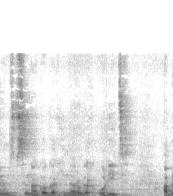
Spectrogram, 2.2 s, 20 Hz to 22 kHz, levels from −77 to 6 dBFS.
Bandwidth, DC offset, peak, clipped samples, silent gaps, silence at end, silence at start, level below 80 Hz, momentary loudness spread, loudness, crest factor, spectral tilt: 16.5 kHz; under 0.1%; -8 dBFS; under 0.1%; none; 0 s; 0 s; -54 dBFS; 7 LU; -28 LUFS; 20 dB; -5 dB/octave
